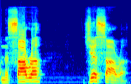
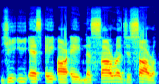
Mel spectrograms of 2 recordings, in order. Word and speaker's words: NESARA GESARA: Nasara Gesara. You spell that Nesara Gesara. Nasara Gesara.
